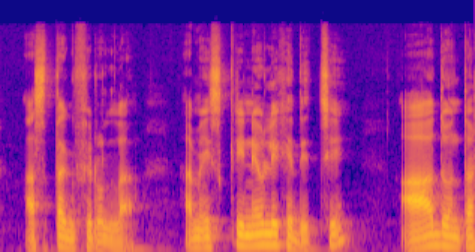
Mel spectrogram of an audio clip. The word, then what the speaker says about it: আস্তাগফিরুল্লাহ: সবচাইতে ছোট দোয়া হচ্ছে আস্তাগফিরুল্লাহ যেটা আমি প্রথমেই বললাম আবারো আমি বানান করে করে বলে দিচ্ছি আদনতাস আকার গ ফয় হস্লে আকার হ আস্তাগফিরুল্লাহ এর মধ্যে আপনার সবচাইতে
